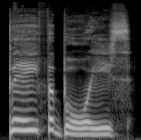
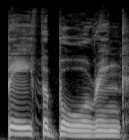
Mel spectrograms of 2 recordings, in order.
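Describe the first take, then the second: First: Chanted, sing-song, slow and a little higher; chanted, tease her with it like a playground rhyme; chanted, slow mocking sing-song. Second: The deadpan second half of a taunt; flat mocking tag. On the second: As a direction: drop back down, dry and deadpan. Mocking chant to her friend.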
